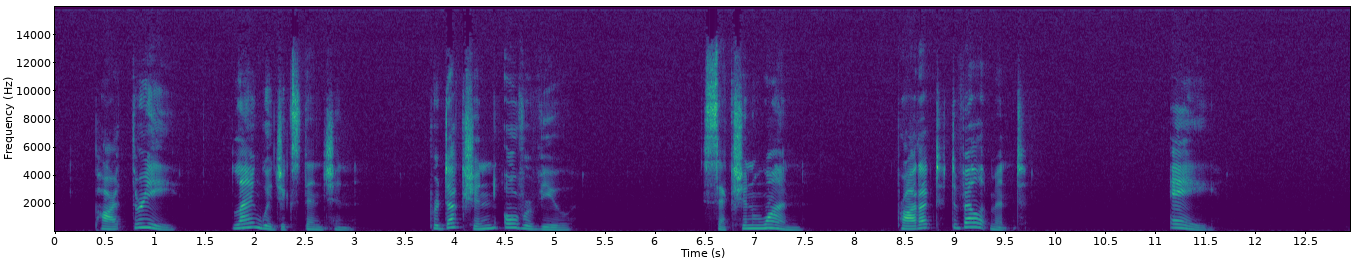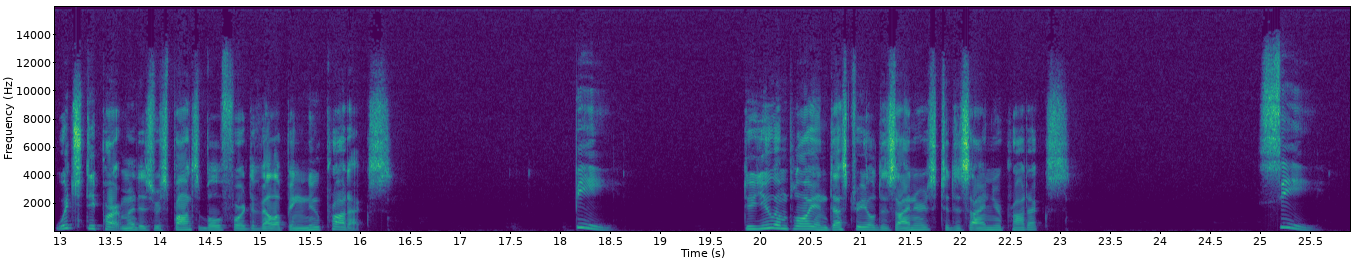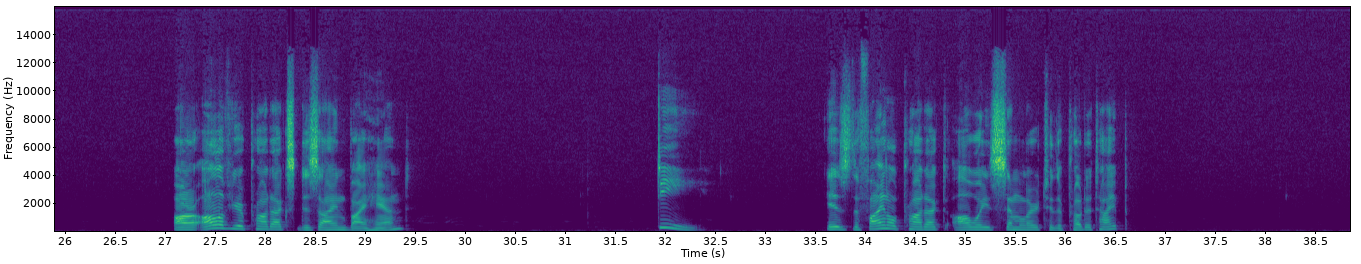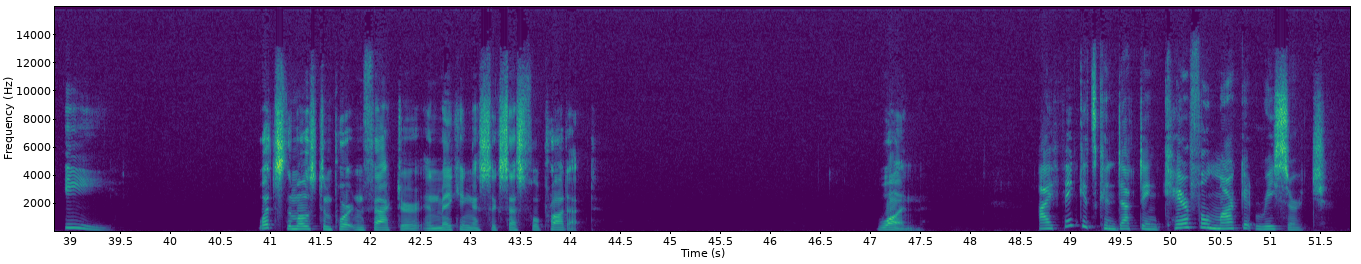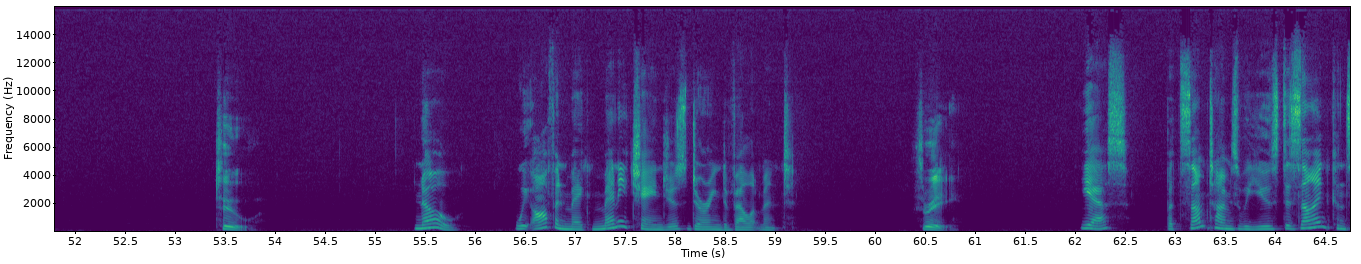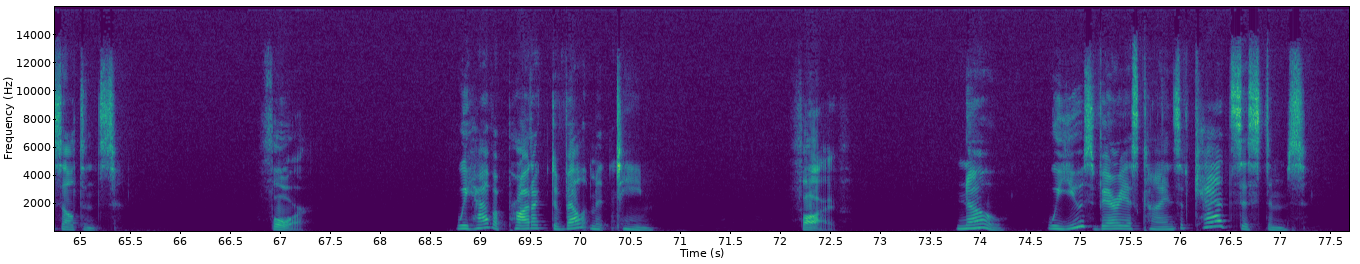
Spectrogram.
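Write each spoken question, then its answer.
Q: Which department is responsible for developing new products?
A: 4: We have a product development team.

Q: Do you employ industrial designers to design your products?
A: 3: Yes, but sometimes we use design consultants.

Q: Are all of your products designed by hand?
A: 5: No, we use various kinds of CAD systems.

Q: Is the final product always similar to the prototype?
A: 2: No, we often make many changes during development.

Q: What's the most important factor in making a successful product?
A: 1: I think it's conducting careful market research.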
